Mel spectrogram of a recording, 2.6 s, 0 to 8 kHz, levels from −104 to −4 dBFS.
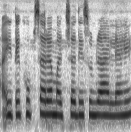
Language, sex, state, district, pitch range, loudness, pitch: Marathi, female, Maharashtra, Chandrapur, 270-285 Hz, -22 LUFS, 275 Hz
